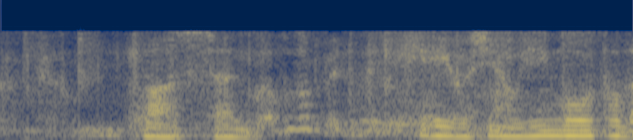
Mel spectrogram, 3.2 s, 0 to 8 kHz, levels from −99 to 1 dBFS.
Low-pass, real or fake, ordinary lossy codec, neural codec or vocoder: 7.2 kHz; fake; AAC, 16 kbps; codec, 16 kHz, 1 kbps, X-Codec, WavLM features, trained on Multilingual LibriSpeech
